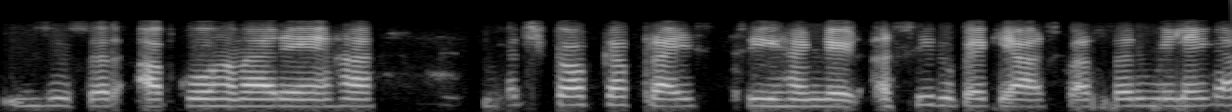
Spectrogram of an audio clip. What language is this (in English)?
Hindi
